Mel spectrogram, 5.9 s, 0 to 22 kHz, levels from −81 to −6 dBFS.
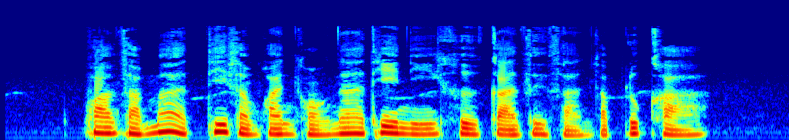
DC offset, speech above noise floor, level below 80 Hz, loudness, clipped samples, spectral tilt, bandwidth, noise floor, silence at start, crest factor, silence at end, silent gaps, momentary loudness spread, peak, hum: under 0.1%; 43 dB; -46 dBFS; -18 LUFS; under 0.1%; -8.5 dB/octave; 11 kHz; -60 dBFS; 0.65 s; 16 dB; 0.65 s; none; 8 LU; -2 dBFS; none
